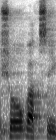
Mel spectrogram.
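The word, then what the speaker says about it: 小学生: 그 다음에 이거 쇼각세 이것도 이게 깁니다. 길어. 쇼각세입니다.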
